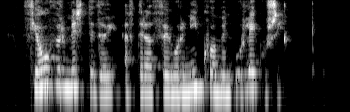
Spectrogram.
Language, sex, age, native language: Icelandic, female, 40-49, Icelandic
